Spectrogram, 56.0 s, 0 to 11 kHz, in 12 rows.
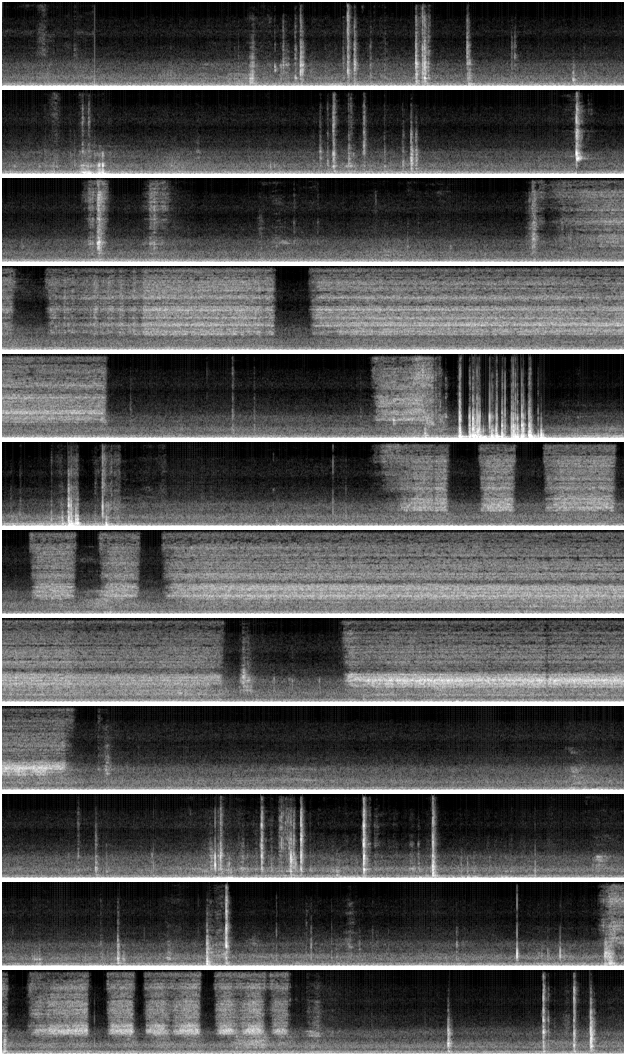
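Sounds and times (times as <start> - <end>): steady low hum: 0.0 - 55.9
hissing spray bursts: 13.3 - 19.5, 21.4 - 22.0, 26.1 - 34.4, 35.2 - 37.9, 51.2 - 53.6.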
